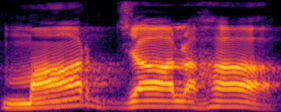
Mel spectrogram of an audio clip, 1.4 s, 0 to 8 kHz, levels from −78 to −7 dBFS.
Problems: none marked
